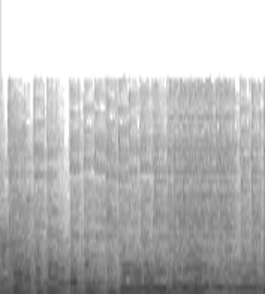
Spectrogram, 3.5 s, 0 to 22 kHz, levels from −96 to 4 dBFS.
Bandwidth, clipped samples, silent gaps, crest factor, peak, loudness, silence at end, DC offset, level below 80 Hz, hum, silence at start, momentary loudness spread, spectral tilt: 16 kHz; under 0.1%; none; 14 dB; -14 dBFS; -28 LUFS; 0 s; under 0.1%; -56 dBFS; none; 0 s; 3 LU; -5.5 dB/octave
